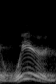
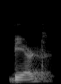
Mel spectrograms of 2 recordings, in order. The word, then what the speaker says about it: weird: And there's another side to it, and that the word weird, because we say weird, that's wrong. That's not how you pronounce it. It's weird.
